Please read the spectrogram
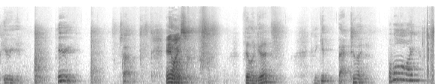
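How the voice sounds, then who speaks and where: A man's very slow speech full of long, frequent pauses, over noticeable background noise. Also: big swings in loudness. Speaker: martial arts vlogger. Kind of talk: casual vlog chat. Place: home room. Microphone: webcam.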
